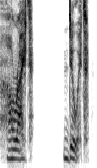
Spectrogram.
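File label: Voice, English; New War; Orbiter; Operator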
